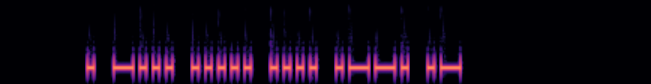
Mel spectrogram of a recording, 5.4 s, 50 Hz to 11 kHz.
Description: Morse code, heard as a keyed tone, about 21 wpm, 700 Hz. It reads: EB5HPA
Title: DXCC-100 Call Signs - 6 Characters - Repeated 3x - 22wpm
